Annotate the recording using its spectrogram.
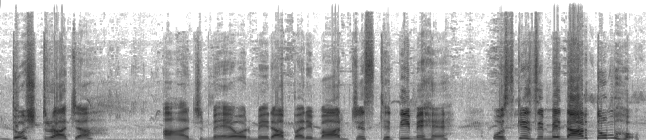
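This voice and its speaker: A woman's voice: on the high side, animated, a little slow. A woman voicing a grieving, fierce village mother. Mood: grieving, defiant. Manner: pleading, emotional, rising to anger.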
